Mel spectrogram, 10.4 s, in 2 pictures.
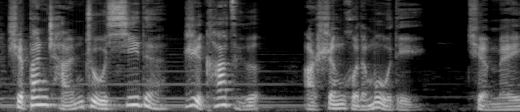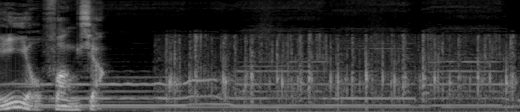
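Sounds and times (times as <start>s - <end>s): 
sustained musical backdrop: 0.0s - 10.4s
speech: 0.1s - 7.0s
hooves of a large procession of horses carrying nobles toward Shigatse: 6.8s - 10.4s.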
